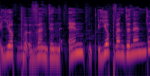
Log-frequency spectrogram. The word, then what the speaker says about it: Joop van den Ende: Alors sans le savoir, on connaît bien son créateur, Joop van den Ende, c'est comme ça qu'on prononce?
